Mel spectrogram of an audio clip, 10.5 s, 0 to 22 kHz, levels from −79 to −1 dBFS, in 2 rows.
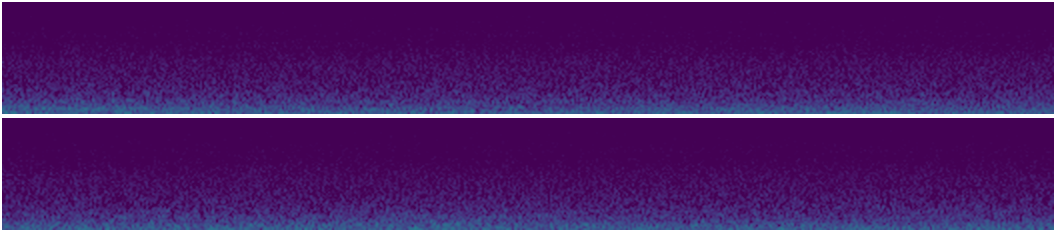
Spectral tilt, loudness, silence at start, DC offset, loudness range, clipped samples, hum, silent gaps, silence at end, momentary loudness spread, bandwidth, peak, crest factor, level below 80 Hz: -4 dB/octave; -55 LUFS; 0 s; under 0.1%; 0 LU; under 0.1%; none; none; 0 s; 1 LU; 16.5 kHz; -40 dBFS; 14 dB; -60 dBFS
